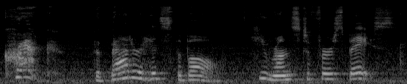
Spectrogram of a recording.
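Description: Animated, high-voiced woman reading to children. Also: a little hiss or hum. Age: middle-aged. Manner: expressive, deliberate, emphatic exclamations. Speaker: reader of a children's picture book. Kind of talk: animated read-aloud storytelling for children. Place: small indoor office or classroom.

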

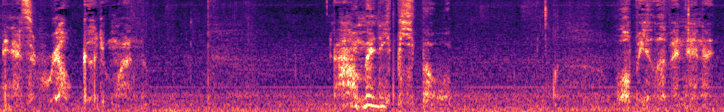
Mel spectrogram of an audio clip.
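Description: Male, sixties, breathy whisper, unhurried halting delivery, ASMR office roleplay. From United States. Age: 60s. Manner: hesitant, halting. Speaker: ASMR creator playing a leasing agent. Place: outdoor covered picnic pavilion with metal tables.

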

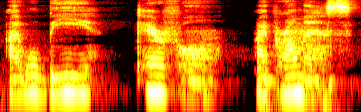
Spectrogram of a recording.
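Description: A woman playing a defiant, reckless young sister in an audio drama, with a husky, breathy voice. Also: on the low side, steady tone, slow, darkish tone, a little hiss or hum. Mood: stubborn, determined. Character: defiant, reckless, foul-mouthed woman bent on pursuit. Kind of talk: ASMR audio drama acting.

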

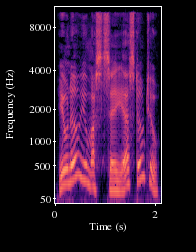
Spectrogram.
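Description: A man performs a domineering, middle-aged lawyer in an audiobook. He is brusque and emphatic, as if questioning a witness. The pitch is high and swings widely in a dry, close recording. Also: sing-song, a little mellow, no room sound. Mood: triumphant, overbearing. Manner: cross-examining, emphatic, deliberate. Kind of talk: audiobook character dialogue.

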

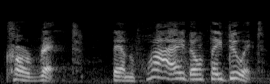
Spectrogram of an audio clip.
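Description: An actress playing a fretful, nosy boarding-house landlady in a 1950s radio drama, fussy and excitable. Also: a little high, slow, heavily acted. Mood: alarmed reading. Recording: dull, hissy 1950s radio recording.

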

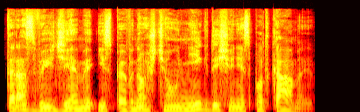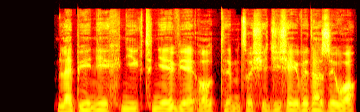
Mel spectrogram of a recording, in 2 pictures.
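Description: A man playing an earnest time traveler in an audio drama, speaking gravely and in a measured, explanatory way. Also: fairly low pitch, fairly even intonation, fairly bright tone, no echo, clean studio sound, close to an everyday voice. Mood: grave, urgent. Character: earnest married time traveler warning of coming catastrophe.

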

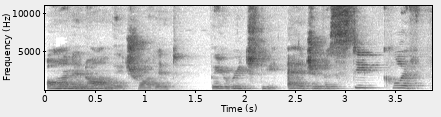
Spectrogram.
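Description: Expressive, slow-paced woman reading to children. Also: on the high side, a little hiss or hum. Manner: dramatic, deliberate, with hushed stretches. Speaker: English teacher. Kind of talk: expressive read-aloud for young children. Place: small room at home, indoors. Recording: roomy indoor echo.

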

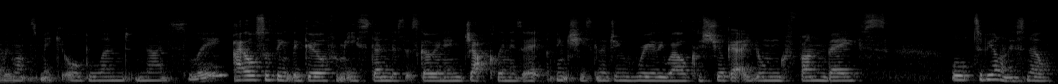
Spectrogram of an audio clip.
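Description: A young woman in her twenties chatting while she does her makeup at a dressing table, gossipy and opinionated, her voice a bit croaky. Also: on the low side, reverberant, recorded from a distance, slight background noise. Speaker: beauty vlogger. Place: bedroom dressing table with lit mirror, indoors.

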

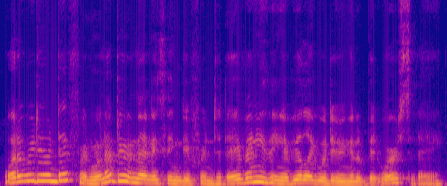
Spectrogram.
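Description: Woman, late 20s, Danish, slight Australian accent, gravelly, mellow, relaxed livestream chat. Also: mid-range voice, rapid-fire, lo-fi sound. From Denmark. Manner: relaxed, chatty, laughs often. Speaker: livestream host. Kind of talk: casual livestream chat reading comments. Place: indoor room. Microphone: phone close to face.

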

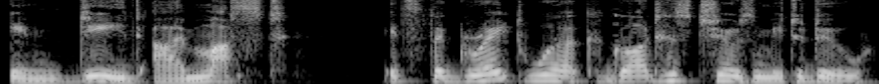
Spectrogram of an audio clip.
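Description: A narrator voicing a stern, devout young vicar in a storybook, slow, grave and restrained. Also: mid-range voice, slightly rough, dry recording, clean studio sound. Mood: resolute, fervent.

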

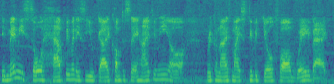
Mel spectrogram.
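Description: A man with a Thai accent, hosting his gaming channel in a casual voice-over chat, soft-spoken and a little hesitant. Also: on the high side, moderate pace, soft background music.

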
